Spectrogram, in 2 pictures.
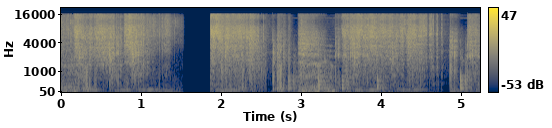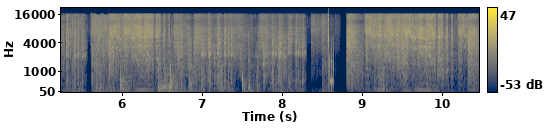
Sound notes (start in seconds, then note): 2.7 metal Footsteps; 4.9 metal Footstep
